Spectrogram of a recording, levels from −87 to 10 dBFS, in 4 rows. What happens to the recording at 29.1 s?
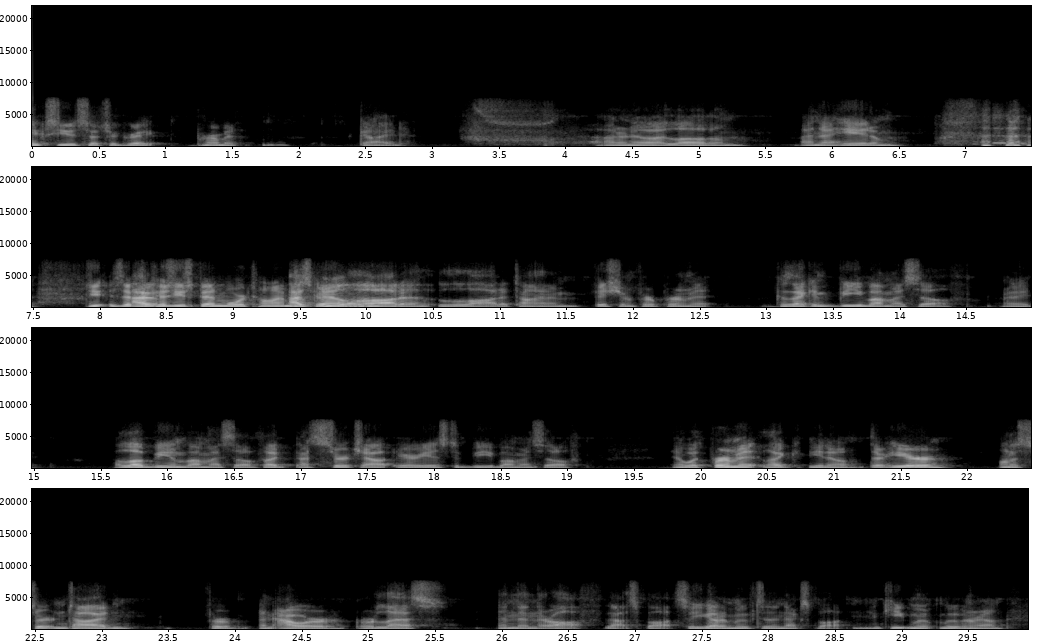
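The speech passes through the AMR wideband (HD Voice) codec for the whole clip, including 29.1 s, at a low rate that fits 8.85 kbit/s. Its pulse-driven vocal tract model leaves the speech plainly rough and raspy, with nothing above 7.5 kHz.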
